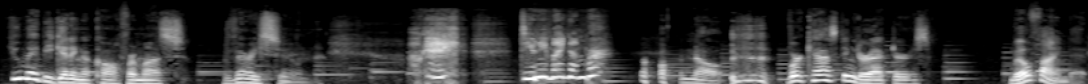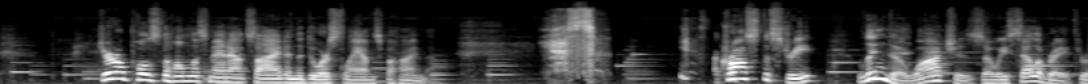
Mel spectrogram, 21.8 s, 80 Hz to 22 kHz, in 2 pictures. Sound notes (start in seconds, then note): 6.4 laughs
